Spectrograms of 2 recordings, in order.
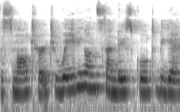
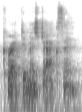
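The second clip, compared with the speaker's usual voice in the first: usual speaking voice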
